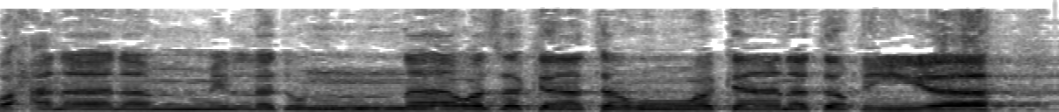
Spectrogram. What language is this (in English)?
Arabic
